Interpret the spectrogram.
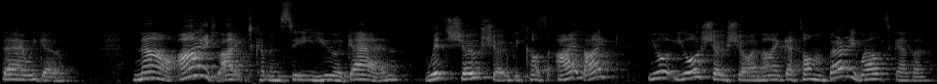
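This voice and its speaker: A woman's voice: fairly high pitch, animated, unhurried, creaky, a bit bright, echoey room. A woman narrating a children's storybook aloud as a storyteller. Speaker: storyteller, grandmother.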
